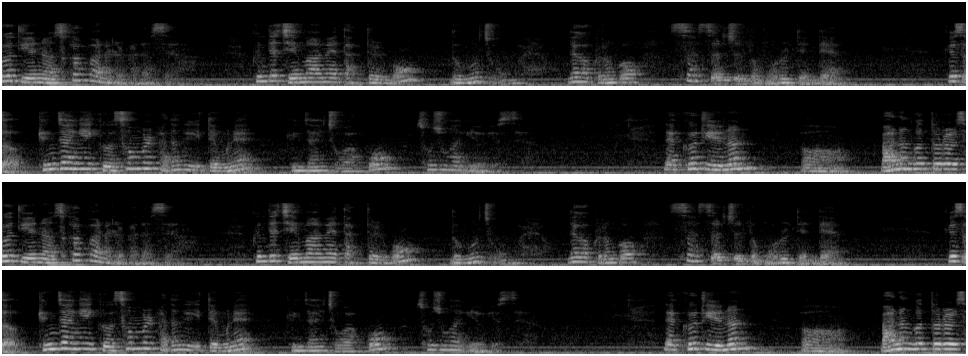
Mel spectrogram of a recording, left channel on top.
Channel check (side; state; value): both; normal; correlation 0.62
